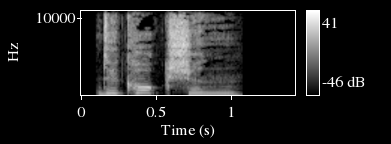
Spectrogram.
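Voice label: "decoction", British English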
